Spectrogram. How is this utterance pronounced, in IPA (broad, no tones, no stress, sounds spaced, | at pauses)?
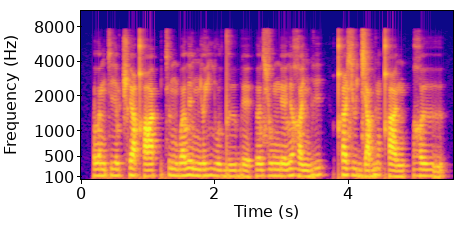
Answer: l ɐ ŋ c iː l ʈ͡ʂʰ e qʰ a | c ɨ ŋ b ɐ l i l ɲ ɘ j ʎ u l d ɨː b e | ɘ l ʑ u l ŋ e l i ʁ ɛ ɲ b i | qʰ i ʑ ɨː d͡ʑ a b i ŋ qʰ ɛ ŋ | ʁ ɨː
